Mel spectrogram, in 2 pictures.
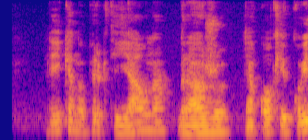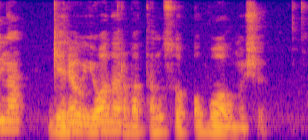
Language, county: Lithuanian, Kaunas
